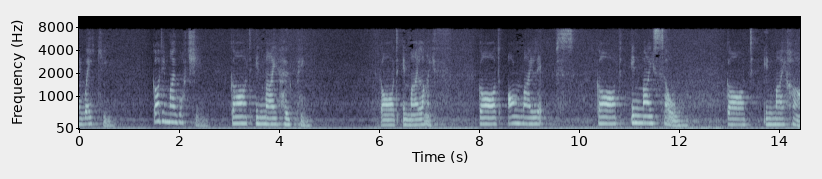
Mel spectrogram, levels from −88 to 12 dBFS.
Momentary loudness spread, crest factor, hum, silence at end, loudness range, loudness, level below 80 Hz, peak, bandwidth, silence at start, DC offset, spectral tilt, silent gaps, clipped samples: 21 LU; 16 dB; 50 Hz at -35 dBFS; 0 s; 3 LU; -16 LUFS; -32 dBFS; -2 dBFS; 8 kHz; 0 s; under 0.1%; -5.5 dB/octave; none; under 0.1%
